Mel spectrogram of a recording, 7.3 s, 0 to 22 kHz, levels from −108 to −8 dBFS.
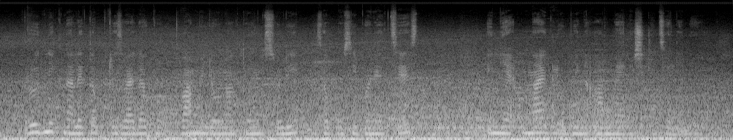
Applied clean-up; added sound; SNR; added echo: none; Subway, metro, underground; -4 dB; none.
